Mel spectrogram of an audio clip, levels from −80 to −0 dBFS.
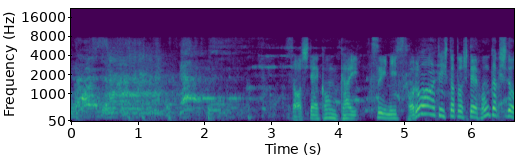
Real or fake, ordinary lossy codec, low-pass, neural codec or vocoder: fake; none; none; codec, 16 kHz, 4 kbps, FreqCodec, smaller model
